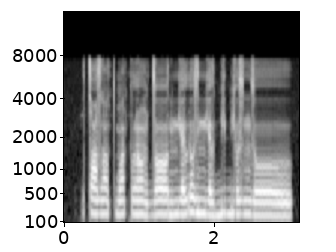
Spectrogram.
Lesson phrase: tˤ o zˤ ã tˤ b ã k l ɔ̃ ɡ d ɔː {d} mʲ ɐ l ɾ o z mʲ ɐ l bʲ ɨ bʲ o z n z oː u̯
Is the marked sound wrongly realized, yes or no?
no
